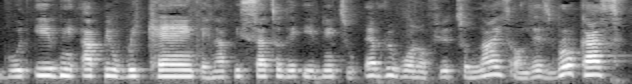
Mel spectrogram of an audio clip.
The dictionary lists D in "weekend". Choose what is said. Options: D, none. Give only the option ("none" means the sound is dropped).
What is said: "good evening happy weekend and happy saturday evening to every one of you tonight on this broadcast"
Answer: D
